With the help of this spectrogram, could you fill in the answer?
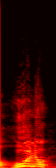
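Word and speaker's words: Julio: Então eles aprovaram aí uma possível investida no Júlio em si, no perdão, no Rúlio em si. Tem que ser Rúlio com R a pronúncia desse jogador paraguaio.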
